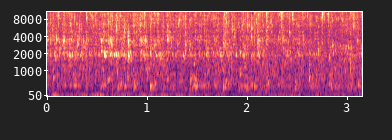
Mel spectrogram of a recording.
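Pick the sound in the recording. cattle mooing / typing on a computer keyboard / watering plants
watering plants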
